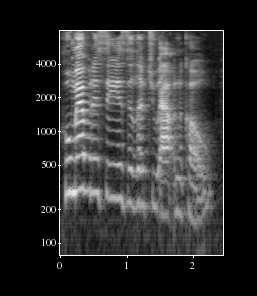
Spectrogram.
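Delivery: ordinary delivery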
